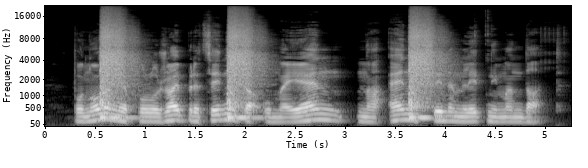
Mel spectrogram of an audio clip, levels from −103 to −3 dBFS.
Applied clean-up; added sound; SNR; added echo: classical method log-MMSE.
